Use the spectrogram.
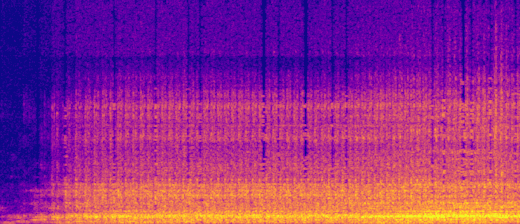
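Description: A Baby Lock serger stitches a seam, its motor starting up and settling into a fast, even mechanical whir that holds steady and fairly quiet for several seconds.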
